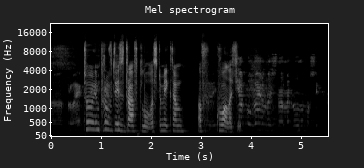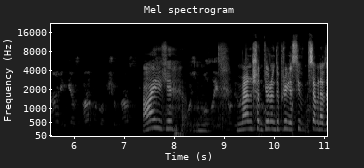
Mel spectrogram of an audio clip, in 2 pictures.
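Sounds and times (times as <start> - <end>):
surrounding speech: 0.0 - 11.0.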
